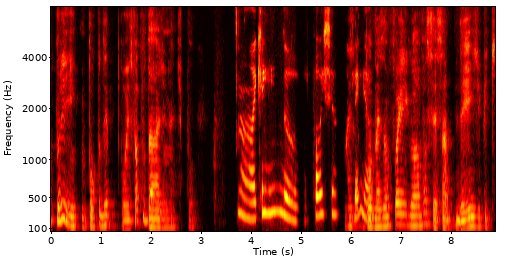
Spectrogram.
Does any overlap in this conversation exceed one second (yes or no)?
no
